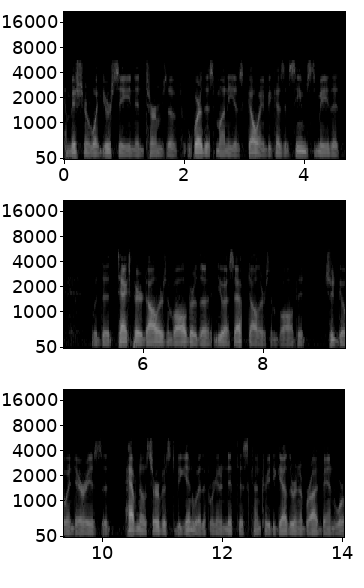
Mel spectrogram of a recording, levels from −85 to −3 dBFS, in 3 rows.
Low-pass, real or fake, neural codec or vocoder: 5.4 kHz; real; none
